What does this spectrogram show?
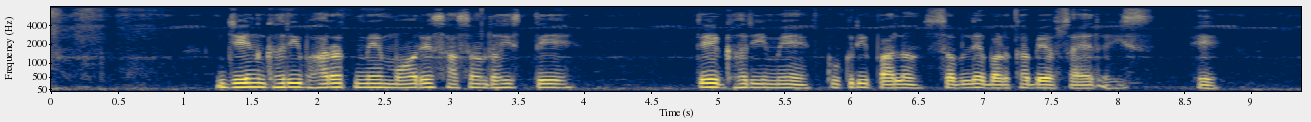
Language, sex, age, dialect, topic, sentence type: Chhattisgarhi, male, 56-60, Northern/Bhandar, agriculture, statement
